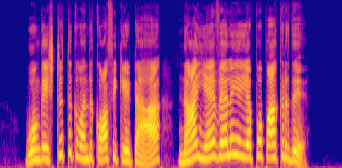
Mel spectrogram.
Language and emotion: Tamil, angry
